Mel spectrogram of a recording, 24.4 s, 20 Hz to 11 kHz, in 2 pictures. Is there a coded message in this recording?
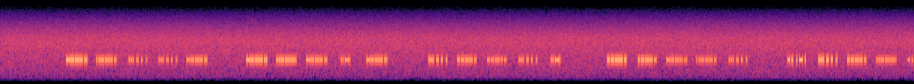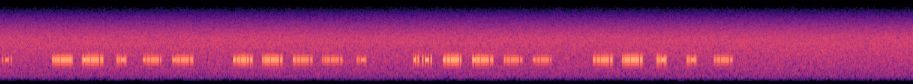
Yes: Hellschreiber (Feld-Hell, 122.5 baud) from 0.9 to 22.0 s, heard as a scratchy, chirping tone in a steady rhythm, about 980 Hz, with radio static and fading. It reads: 53775 52515 78071 89537 47824 25165 03831 46596 83119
